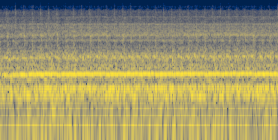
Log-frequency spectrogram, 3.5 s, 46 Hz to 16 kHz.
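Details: Janome 525s sewing machine after service, stitching: even steady hum with one soft constant tone, no knocks or rattles; tension good, nothing needing adjustment; quiet, well-made machine running normally.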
